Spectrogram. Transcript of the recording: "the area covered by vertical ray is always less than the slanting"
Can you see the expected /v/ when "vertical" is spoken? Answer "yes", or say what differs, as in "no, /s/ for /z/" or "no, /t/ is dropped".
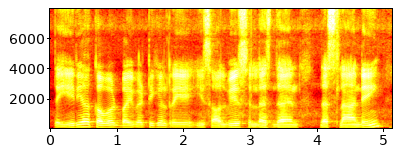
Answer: yes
